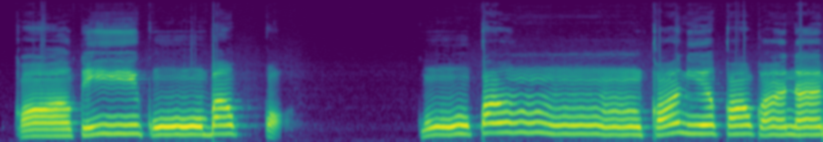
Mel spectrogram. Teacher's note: harus ditebalkan ya karena Q ini Q itu adalah salah satu huruf istila atau huruf tebal jadi ketika kita dengungkan itu tetap tebal dia Q tetap tebal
